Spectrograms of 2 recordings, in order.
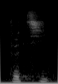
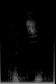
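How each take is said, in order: The two takes are said the same way.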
